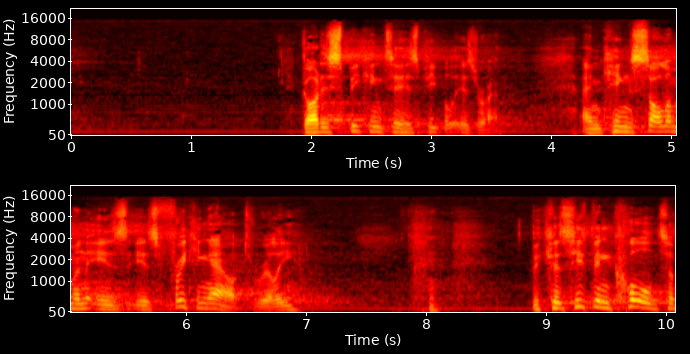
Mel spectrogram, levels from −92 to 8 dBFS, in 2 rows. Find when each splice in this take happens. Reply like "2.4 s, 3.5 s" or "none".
none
